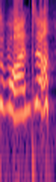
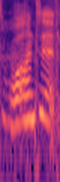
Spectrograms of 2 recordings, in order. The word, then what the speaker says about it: wanton: Did you really think it was wonton? oh, you're so cute. That's how it reads. It's wanton.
